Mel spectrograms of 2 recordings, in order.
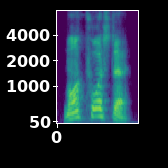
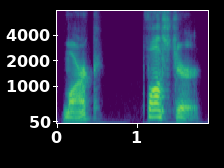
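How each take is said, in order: First: It is said in a New York accent. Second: It is said in a General American accent. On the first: The speaker calls it wrong. "I used to have a New York City accent" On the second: The speaker calls it right. "the correct way to say it from an, a general American standard English version"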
